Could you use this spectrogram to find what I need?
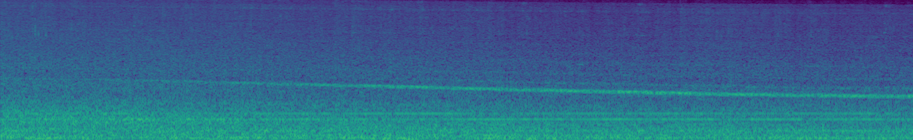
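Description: An electric train's motor whines, slowly falling in pitch as it slows.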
